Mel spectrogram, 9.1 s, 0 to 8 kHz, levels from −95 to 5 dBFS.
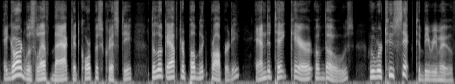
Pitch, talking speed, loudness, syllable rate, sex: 135 Hz, 170 wpm, -20 LUFS, 4.8 syllables/s, male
